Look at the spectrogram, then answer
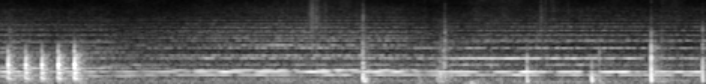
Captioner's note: knocking at door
